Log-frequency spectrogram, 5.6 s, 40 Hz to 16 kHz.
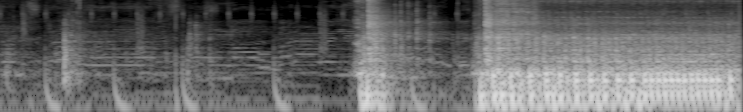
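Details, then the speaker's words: Yamaha YZ250F after top-end rebuild (new piston and rings, valve clearances set) for lost compression found by leak-down test: a few thumps, then the single fires and settles into a loud, quick, steady beat; running properly again. "There we go. She runs, boys."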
